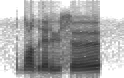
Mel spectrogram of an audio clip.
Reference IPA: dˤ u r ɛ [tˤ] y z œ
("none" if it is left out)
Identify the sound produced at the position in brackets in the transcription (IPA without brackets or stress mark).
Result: ɾ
